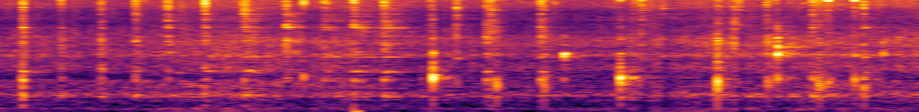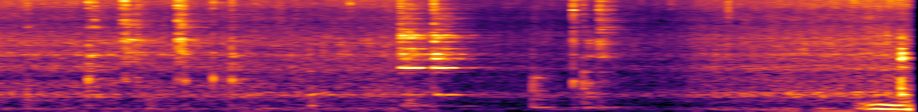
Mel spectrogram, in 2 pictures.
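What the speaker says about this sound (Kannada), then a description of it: "ಈ ಮಸಾಲವನ್ನು ಅದಕ್ಕೆ ಹಾಕ್ಕೊಂಡು ಸ್ವಲ್ಪ ಹಸಿ ವಾಸನೆ ಹೋಗುವವರೆಗೆ ನಾವು ಹುರಿದು ಕೊಡಬೇಕಿದೆ." Masala roasting in a pan for rice usuli, with steady close stirring scrapes and a soft sizzle running throughout, dipping briefly near the end.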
